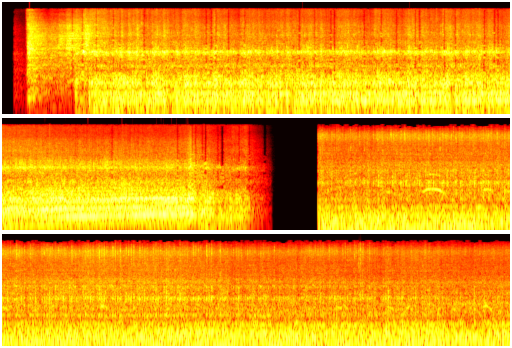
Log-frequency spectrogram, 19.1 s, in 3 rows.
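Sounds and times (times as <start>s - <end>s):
car engine running: 1.0s - 7.6s, 10.3s - 19.0s
steady high whine: 10.3s - 19.0s.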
